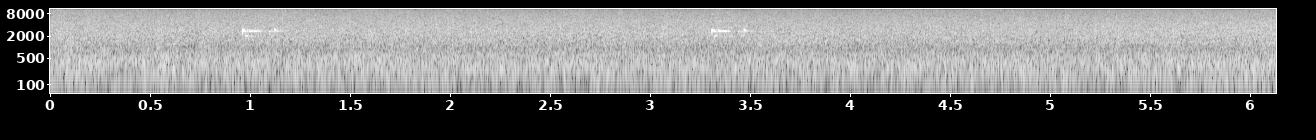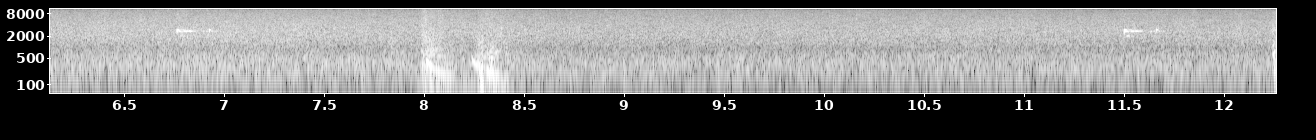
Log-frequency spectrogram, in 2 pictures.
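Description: A short, high electronic blip sounds each time a line of game dialogue advances.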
